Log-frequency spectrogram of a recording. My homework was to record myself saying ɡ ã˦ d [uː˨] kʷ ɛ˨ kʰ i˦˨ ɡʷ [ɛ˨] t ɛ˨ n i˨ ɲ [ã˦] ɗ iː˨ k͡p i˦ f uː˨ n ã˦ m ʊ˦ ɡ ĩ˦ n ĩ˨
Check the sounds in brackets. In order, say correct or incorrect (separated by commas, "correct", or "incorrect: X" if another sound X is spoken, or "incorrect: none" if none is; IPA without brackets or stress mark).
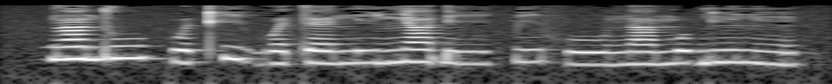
incorrect: uː˦, correct, correct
